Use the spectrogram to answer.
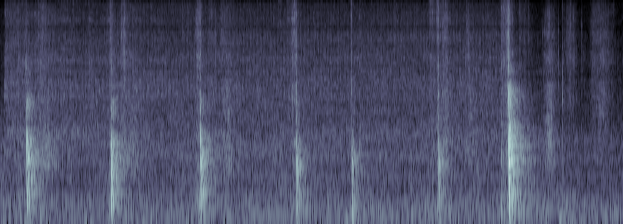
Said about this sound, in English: The rest of this pepper I'll just go ahead and chop with my knife since I sliced it thin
